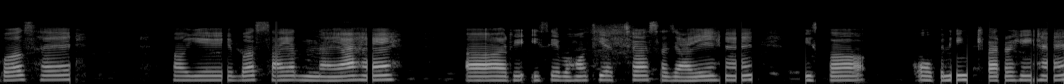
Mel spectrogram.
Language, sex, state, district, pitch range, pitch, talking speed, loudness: Hindi, female, Chhattisgarh, Bilaspur, 190-210 Hz, 200 Hz, 115 wpm, -33 LUFS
